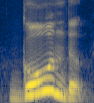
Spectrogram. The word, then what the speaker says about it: गोंद: गोंद GONDH, ऊपर एक डॉट लगेगा, उसे गोंद कहते हैं. गोंद का मतलब गम, जिगरू. गेंद, गेंद का मतलब बॉल. एक मात्रा का फ़र्क है. आप सही से नहीं प्रोनाउंस किए तो पूरा सेंटेंस बदल जाएगा.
